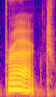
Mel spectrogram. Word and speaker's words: Brecht: And we also had the issue with the pronunciation of Bertolt Brecht, which is in America Brecht, and in Germany Brecht.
